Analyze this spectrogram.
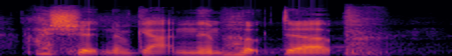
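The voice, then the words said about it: Deep southern accent. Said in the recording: “with this like deep southern accent”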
